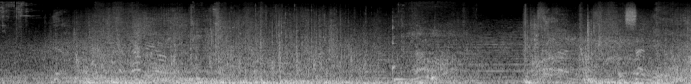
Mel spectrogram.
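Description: Incendio fire spell cast in the video game Hogwarts Legacy: loud, crackling fiery bursts and heavy booming impacts roll continuously, with a sharp new blast near the end.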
